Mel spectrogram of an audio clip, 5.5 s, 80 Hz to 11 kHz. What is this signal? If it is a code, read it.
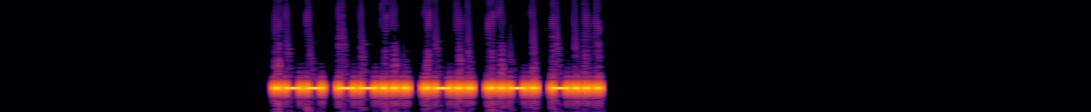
Morse code, heard as a keyed tone, about 46 wpm, 700 Hz. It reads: W7LFB
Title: USA Call Signs - 5 Characters - Repeated 3x - 45wpm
